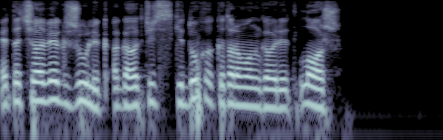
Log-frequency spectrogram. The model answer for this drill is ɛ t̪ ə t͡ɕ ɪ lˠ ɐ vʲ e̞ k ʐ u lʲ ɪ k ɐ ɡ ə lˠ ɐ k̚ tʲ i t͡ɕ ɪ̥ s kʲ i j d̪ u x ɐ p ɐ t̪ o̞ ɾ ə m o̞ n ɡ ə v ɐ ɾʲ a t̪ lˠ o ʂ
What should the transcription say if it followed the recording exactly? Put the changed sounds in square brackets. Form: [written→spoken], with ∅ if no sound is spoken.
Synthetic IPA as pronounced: ɛ t̪ ə t͡ɕ ɪ lˠ ɐ vʲ e̞ k ʐ u lʲ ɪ k ɐ ɡ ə lˠ ɐ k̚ tʲ i t͡ɕ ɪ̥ s kʲ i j d̪ u x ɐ [p→k] ɐ t̪ o̞ ɾ ə m o̞ n ɡ ə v ɐ ɾʲ [a→i] t̪ lˠ o ʂ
